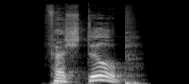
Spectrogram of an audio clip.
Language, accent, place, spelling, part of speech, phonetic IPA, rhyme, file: German, Germany, Berlin, verstirb, verb, [fɛɐ̯ˈʃtɪʁp], -ɪʁp, De-verstirb.ogg
- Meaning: singular imperative of versterben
